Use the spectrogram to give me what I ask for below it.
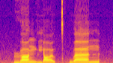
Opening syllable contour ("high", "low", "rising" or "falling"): falling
